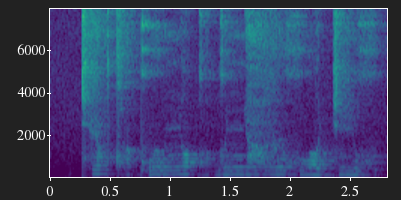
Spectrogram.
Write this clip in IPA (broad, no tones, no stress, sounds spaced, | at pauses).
cʰ e̤ tˤ a̤ kʷʼ ɪ w ɲ ɔ ɡ ɔ̤ ɡ ʊ ɲ a̤ v ɪ xʷ w ɔ c i xʷ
